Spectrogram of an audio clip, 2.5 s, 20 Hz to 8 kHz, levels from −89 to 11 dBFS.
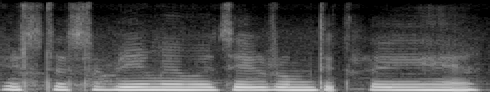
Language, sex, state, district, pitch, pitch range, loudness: Hindi, female, Arunachal Pradesh, Papum Pare, 240 Hz, 235-250 Hz, -11 LUFS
